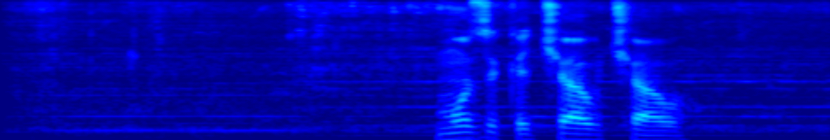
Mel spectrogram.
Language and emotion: Russian, neutral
